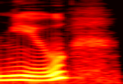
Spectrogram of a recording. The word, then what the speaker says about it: mu: of the Greek letter mu but it's pronounced like m-e-w like a cat mu and then that's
